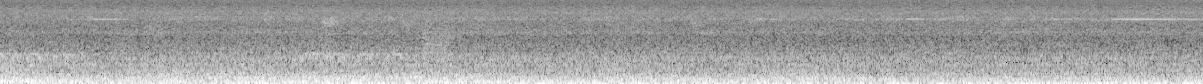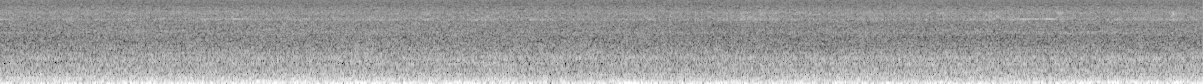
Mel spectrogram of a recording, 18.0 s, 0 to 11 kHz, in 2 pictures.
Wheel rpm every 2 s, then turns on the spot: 0, 0, 0, 0, 0, 0, 0, 0, 0.
none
